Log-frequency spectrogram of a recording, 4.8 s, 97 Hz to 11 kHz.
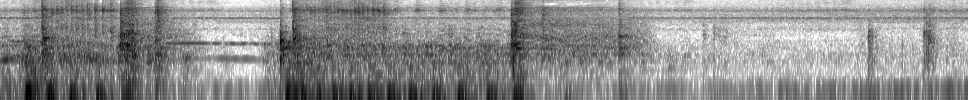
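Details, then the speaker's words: Trail motorcycle that runs normally cold: after about 16–17 minutes it dies when hot, and repeated kicks give a few ragged firings that never catch; hot no-start with ignition loss, diagnosed as a weak pulser coil. "seperti itu dulur jika panas motornya akan mati dan ini benar-benar Real"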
